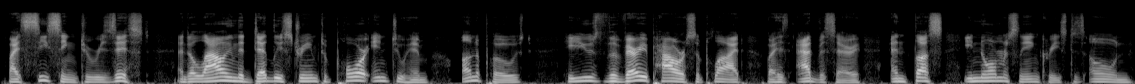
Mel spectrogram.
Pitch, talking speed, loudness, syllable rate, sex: 130 Hz, 155 wpm, -21 LUFS, 5.2 syllables/s, male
